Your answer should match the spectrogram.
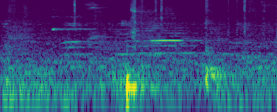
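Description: Wrestlers' feet and bodies making two dull thuds on the mat, about a second in and again half a second later, with a few short, thin shoe squeaks.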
